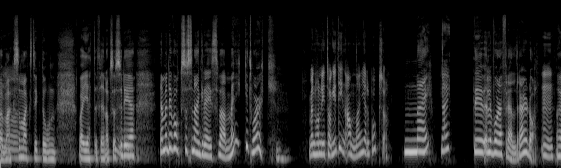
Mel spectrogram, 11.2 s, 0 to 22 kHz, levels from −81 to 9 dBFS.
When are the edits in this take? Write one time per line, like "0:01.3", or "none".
none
